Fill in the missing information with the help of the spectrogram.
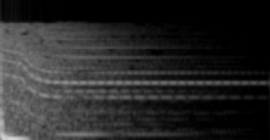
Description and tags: fx ricochet
cool sound made using ableton's corpus device and a kick.
metallic, free, fx, sound, cool, ricochet, corpus, pew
